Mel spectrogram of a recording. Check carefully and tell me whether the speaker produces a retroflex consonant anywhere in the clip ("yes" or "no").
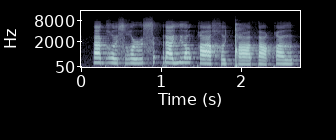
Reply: no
